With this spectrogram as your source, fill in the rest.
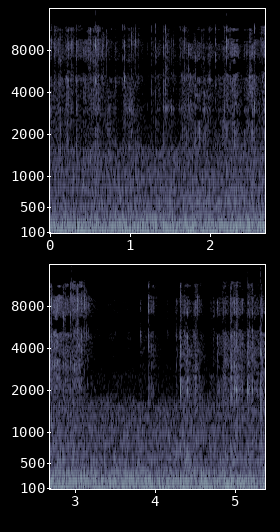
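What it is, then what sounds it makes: Bar soap being cut. A small knife carves and scrapes cubes off a solid, palm-sized pink bar of soap held in the hand. Dense, crunchy scraping and crackling runs throughout, with bright bursts over a steady low hum.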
